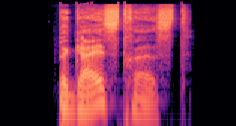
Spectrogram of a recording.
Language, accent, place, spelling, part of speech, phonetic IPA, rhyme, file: German, Germany, Berlin, begeistrest, verb, [bəˈɡaɪ̯stʁəst], -aɪ̯stʁəst, De-begeistrest.ogg
- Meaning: second-person singular subjunctive I of begeistern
